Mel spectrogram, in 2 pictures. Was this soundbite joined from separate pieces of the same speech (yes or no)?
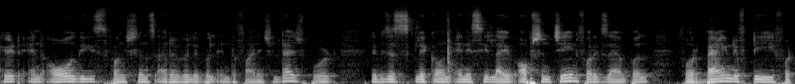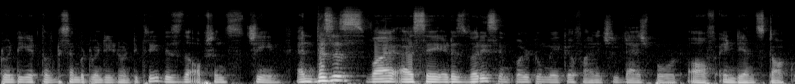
no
